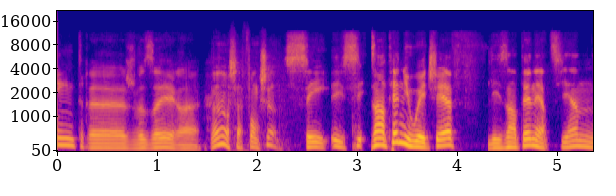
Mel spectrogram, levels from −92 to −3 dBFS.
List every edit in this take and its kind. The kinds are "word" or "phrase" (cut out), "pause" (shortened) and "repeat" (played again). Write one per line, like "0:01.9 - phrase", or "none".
0:02.7 - word
0:03.1 - word
0:04.3 - word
